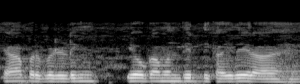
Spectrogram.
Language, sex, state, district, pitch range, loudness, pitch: Hindi, male, Haryana, Rohtak, 140-150 Hz, -13 LUFS, 145 Hz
